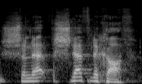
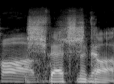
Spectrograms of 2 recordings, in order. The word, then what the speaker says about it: Svechnikov: Shnefnikov. That wasn't it either. Princey, how do you say it? Svechnikov.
